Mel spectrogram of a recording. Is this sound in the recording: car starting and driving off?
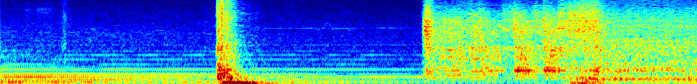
yes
